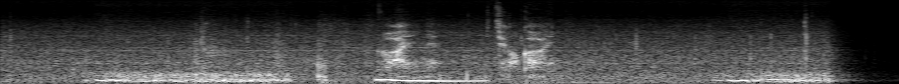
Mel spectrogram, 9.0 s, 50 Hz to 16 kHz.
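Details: A 14-year-old, 7 kg female Shiba Inu sleeps in front of a fan heater beside a cat, snoring in low, rumbling breaths about every three seconds, with soft whispering nearby.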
